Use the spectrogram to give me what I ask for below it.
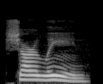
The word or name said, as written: charleen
